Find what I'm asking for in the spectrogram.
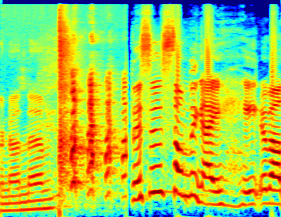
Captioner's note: laughing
